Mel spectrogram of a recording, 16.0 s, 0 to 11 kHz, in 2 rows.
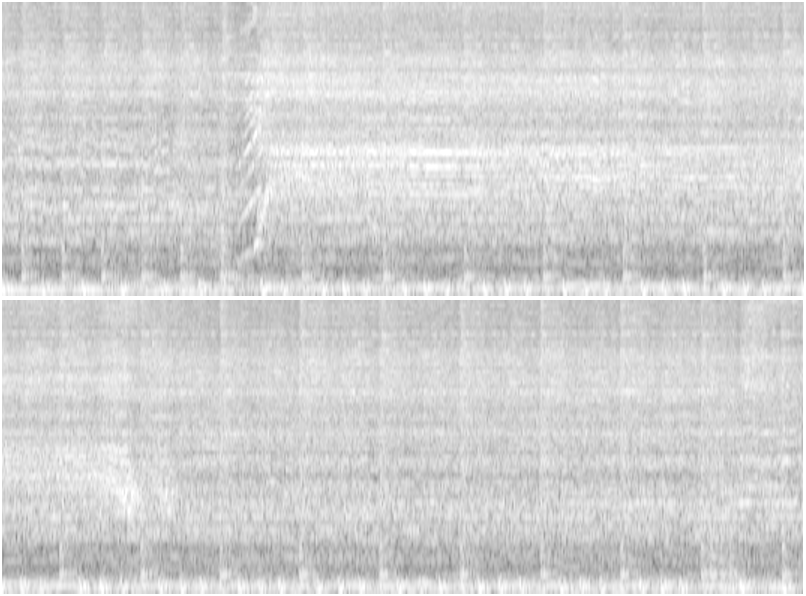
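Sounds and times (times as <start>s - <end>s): drums driving a beat: 0.0s - 16.0s
guitars: 0.0s - 16.0s
punk rock band playing: 0.0s - 16.0s.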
